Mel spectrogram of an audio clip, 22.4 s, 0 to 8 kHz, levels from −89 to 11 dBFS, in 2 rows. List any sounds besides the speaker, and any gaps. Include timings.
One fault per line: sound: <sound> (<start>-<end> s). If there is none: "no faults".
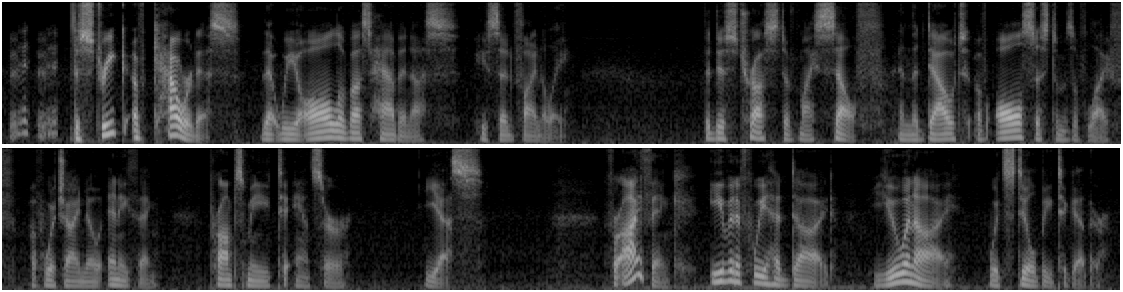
sound: laugh (0.1-0.6 s)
